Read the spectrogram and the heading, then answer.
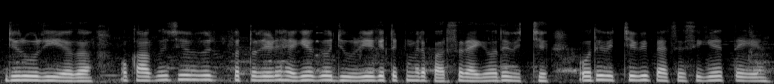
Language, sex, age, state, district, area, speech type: Punjabi, female, 30-45, Punjab, Bathinda, rural, spontaneous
